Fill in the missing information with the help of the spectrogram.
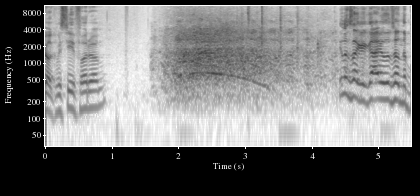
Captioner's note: laughter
